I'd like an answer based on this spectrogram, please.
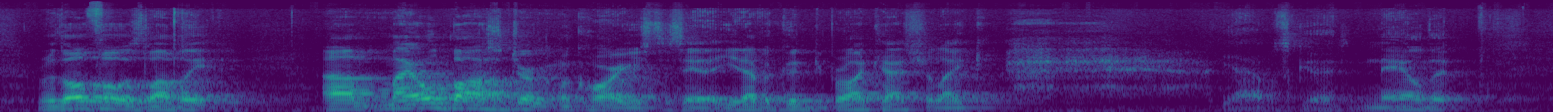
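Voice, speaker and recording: Delivered at a fairly quick pace with long, frequent pauses, the speech has audible room echo. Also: man, big swings in loudness. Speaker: soccer play-by-play broadcaster and podcast co-host. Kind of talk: casual chat.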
